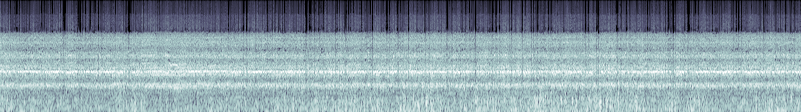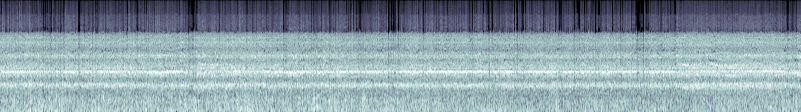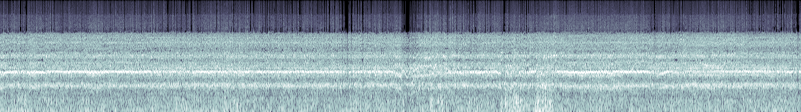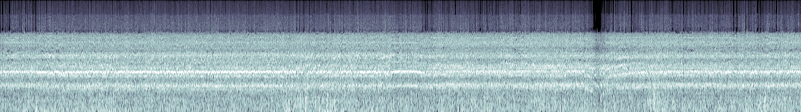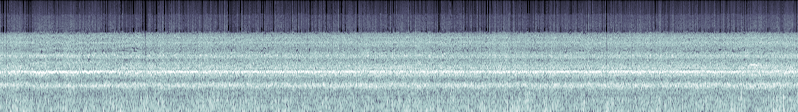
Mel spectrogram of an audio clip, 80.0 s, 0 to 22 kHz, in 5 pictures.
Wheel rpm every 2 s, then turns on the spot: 240, 230, 230, 230, 230, 230, 230, 230, 230, 230, 220, 230, 230, 230, 230, 220, 230, 230, 230, 230, 200, 220, 220, 230, 220, 210, 210, 210, 220, 210, 200, 230, 220, 230, 230, 230, 230, 230, 230, 230.
none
